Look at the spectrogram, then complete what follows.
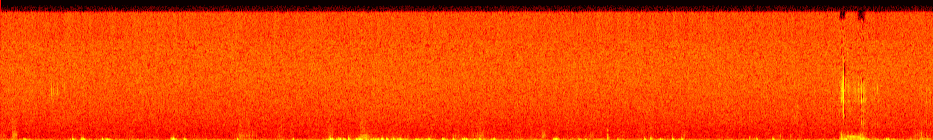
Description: In this video, pretty much what the title says, I woke up and my stomach was noisy so I started recording it.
